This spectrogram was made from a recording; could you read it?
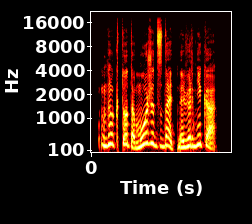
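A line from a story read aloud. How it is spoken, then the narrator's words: Sobbing. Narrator (Russian): всхлипнул Клампин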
